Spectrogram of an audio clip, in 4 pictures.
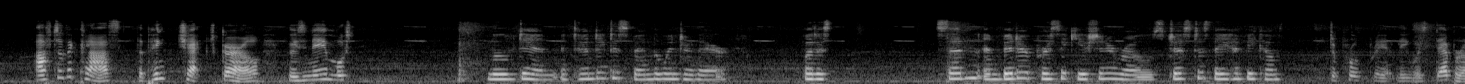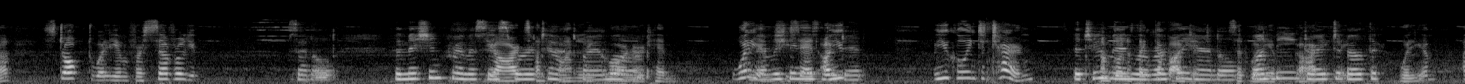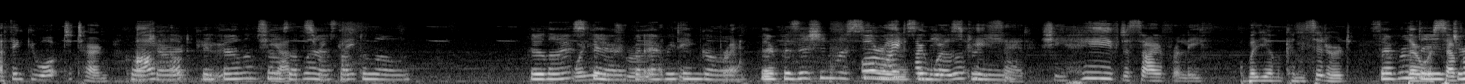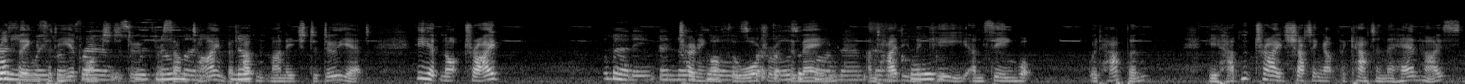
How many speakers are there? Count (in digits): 2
